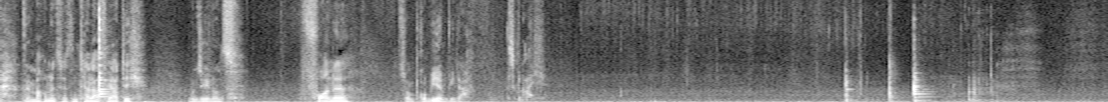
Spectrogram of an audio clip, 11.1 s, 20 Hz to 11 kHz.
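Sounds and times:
wooden spoon knocking on ceramic: 0:08.5 - 0:09.4.

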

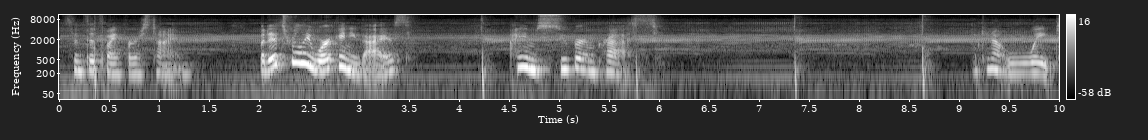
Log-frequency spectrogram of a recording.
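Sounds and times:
vacuum motor whining: 0:00.0 - 0:10.0.

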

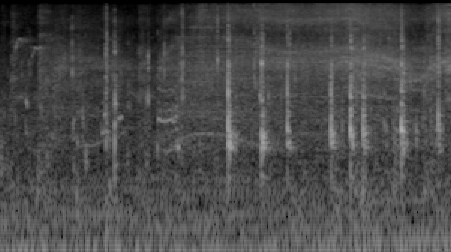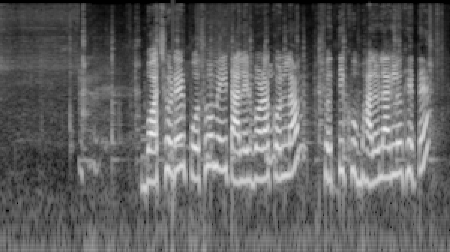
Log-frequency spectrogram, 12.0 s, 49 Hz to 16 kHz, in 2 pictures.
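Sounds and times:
hens pecking and scratching ground: 0:00.0 - 0:12.0.

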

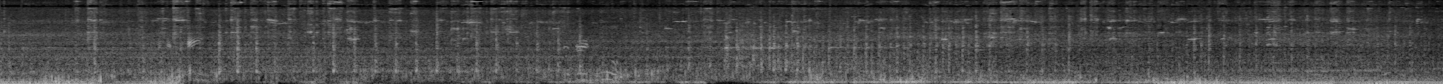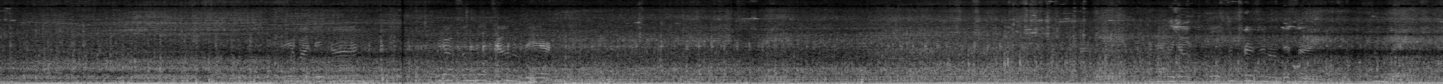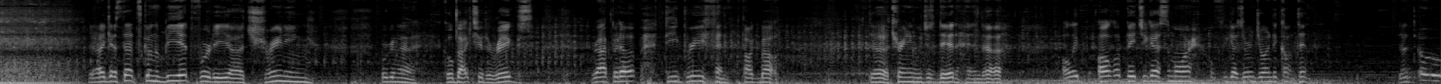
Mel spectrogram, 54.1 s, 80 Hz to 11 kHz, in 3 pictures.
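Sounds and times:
bulldozer diesel engine running: 0:00.0 - 0:54.0
steel tracks clattering: 0:01.0 - 0:53.6.

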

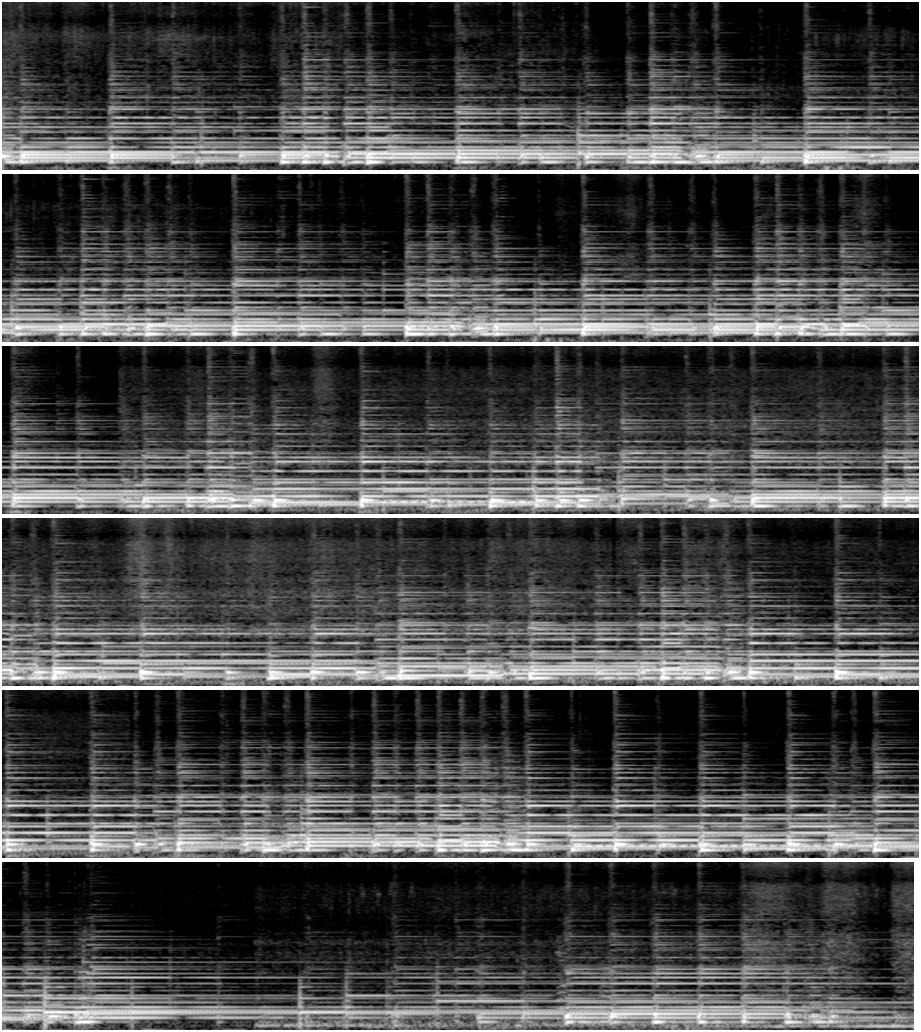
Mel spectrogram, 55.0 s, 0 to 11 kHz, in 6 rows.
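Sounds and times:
acoustic guitar music: 0:00.0 - 0:54.9.

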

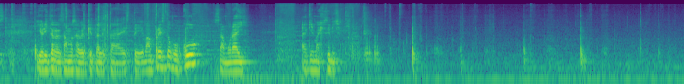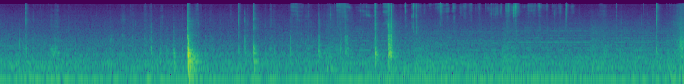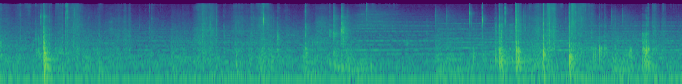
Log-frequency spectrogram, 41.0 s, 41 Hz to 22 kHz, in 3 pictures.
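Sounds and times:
quiet background music: 0:00.0 - 0:41.0
packing tape crackling: 0:18.3 - 0:25.2
cardboard box rustling: 0:37.3 - 0:40.7.

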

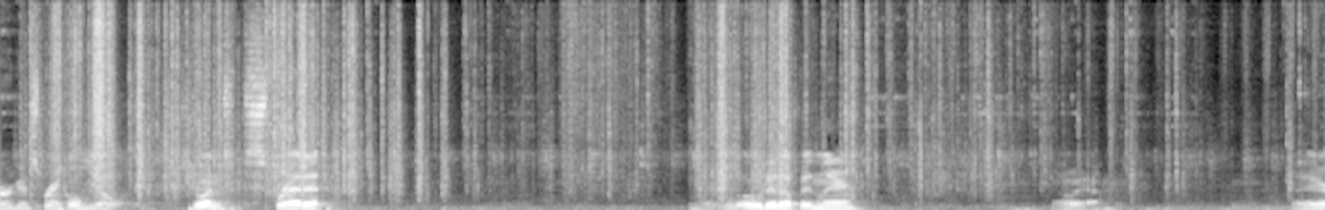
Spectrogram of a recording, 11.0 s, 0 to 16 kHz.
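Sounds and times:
aluminium foil crinkling: 0:00.0 - 0:11.0
hand rubbing fish: 0:00.0 - 0:11.0.

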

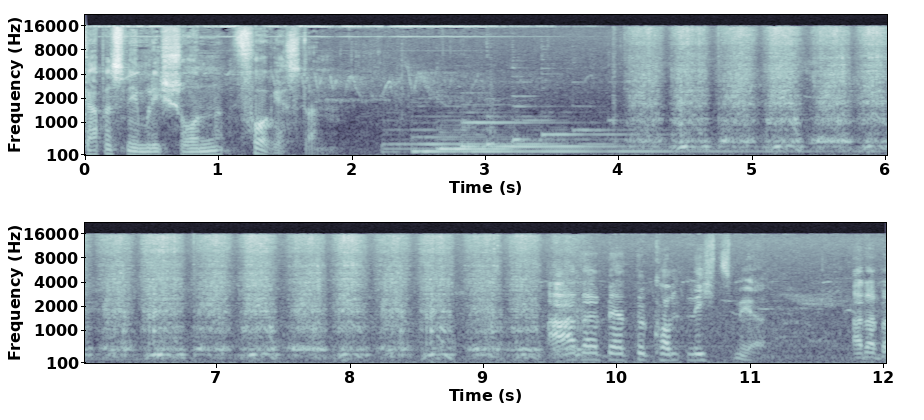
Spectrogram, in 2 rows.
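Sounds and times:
harp-like chord: 0:02.2 - 0:06.6
hand saw cutting wood: 0:04.1 - 0:10.0.

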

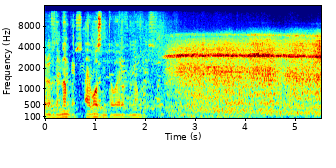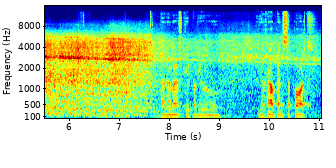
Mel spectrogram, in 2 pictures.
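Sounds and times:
aircraft engines overhead: 0:00.0 - 0:11.0
high engine whine: 0:02.1 - 0:11.0.

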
